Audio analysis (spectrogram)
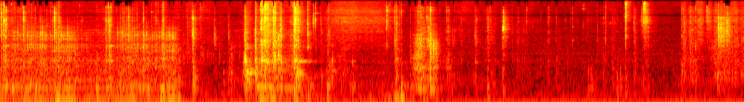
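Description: A sewing machine back stitching on a clutch bag, running in short uneven bursts with a steady low hum underneath and clicky mechanical taps, fairly close.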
